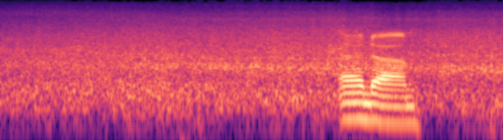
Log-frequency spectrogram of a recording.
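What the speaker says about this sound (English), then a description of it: "Made it down to the creek. It's beautiful." A creek flows as a steady broadband wash through the whole stretch, with a brief spoken word rising over it near the end.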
